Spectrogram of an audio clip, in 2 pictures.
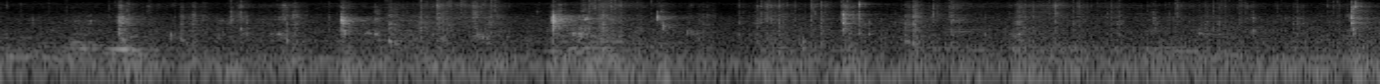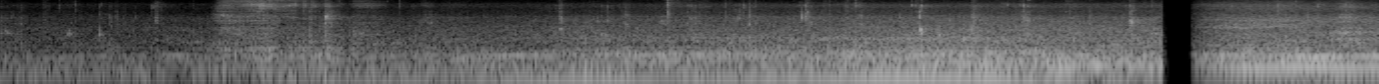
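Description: A person chewing and crunching a mouthful of green papaya salad, with small sharp clicks and crunches. From about halfway a steady rushing noise with a low hum builds up and grows louder than the chewing, cutting out for a moment near the end.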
